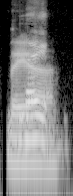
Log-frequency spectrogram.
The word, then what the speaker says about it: Leah: No, it's Leah, right? – Leah. – Okay. And it's funny because I was watching an interview with you, and I think I was like, how do you pronounce her name? And then I think the person said Leah, so I'm like, it must be Leah.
